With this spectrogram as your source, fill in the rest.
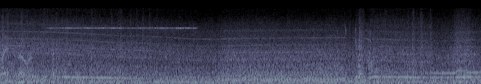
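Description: A race car engine roars steadily from inside the cockpit.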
